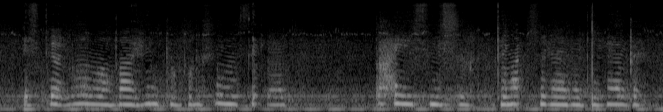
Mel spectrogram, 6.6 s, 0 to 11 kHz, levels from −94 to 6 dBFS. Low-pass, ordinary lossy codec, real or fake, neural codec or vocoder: 9.9 kHz; none; fake; codec, 44.1 kHz, 1.7 kbps, Pupu-Codec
